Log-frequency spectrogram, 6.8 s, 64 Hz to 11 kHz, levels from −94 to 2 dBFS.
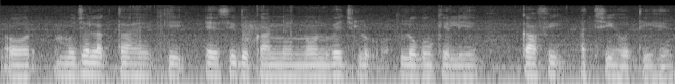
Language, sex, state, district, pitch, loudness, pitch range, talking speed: Hindi, male, Madhya Pradesh, Dhar, 105 Hz, -20 LUFS, 95-110 Hz, 140 wpm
